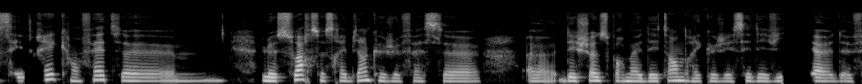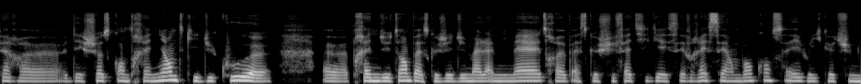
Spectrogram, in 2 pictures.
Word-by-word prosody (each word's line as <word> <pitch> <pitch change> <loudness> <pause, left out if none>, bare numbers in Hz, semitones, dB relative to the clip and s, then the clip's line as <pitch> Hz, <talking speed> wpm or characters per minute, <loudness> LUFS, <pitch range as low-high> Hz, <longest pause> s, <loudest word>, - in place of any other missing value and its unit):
c'est 165 - -2 0.2
vrai 230 +2 +3
qu'en 160 -8 -5
fait, 210 +5 0
hem, 160 - -1 0.6
le 170 -2 +7
soir 220 +8 +5
ce 165 - +4
serait 165 0 -1
bien 180 +6 +1
que 165 -4 -3
je 155 0 -4
fasse, 145 +1 -1
heu, 145 -1 -2 0.5
heu 150 0 -2
des 165 0 +2
choses 170 +1 +3
pour 165 -3 -4
me 155 -2 +3
détendre 155 +3 +1
et 145 - -3
que 155 - -3
j'essaie 150 +2 -1
d'éviter, 155 +1 -2 0.3
heu, 150 -2 +2
de 150 0 -5
faire, 155 +1 -5
heu, 145 0 -5
des 155 +2 -6
choses 165 +2 0
contraignantes 165 +4 +2
qui 160 -2 -2
du 155 +1 -2
coup, 180 +1 +6
heu 145 -2 +3 0.6
heu, 145 -2 -2
prennent 160 -1 +3
du 155 0 +2
temps 175 +2 +4
parce 160 -4 +1
que 145 - -3
j'ai 145 +1 -1
du 150 +1 -1
mal 150 0 +1
à - - 0
m'y 145 0 0
mettre, 165 +1 +2
heu, - - -3
parce 145 -2 -5
que 155 -1 -5
je - - -4
suis 150 - -6
fatiguée. 155 0 -4
C'est 160 +2 -6
vrai, 160 +2 -3
c'est 165 -1 +3
un 150 - -3
bon 160 +3 -2
conseil, 175 -2 -2
oui, 150 -1 -4
que 150 - -6
tu 145 0 -4
me 140 - +1
155 Hz, 220 wpm, -22 LUFS, 150-165 Hz, 0.6 s, le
